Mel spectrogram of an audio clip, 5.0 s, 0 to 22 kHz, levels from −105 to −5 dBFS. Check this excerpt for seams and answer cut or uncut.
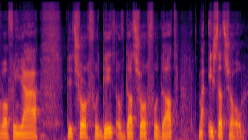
uncut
